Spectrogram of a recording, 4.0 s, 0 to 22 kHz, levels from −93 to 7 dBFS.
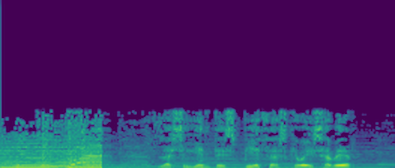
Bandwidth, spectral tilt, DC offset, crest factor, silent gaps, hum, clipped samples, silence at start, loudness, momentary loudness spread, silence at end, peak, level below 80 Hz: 8 kHz; -5 dB/octave; under 0.1%; 14 dB; none; none; under 0.1%; 0 s; -17 LUFS; 12 LU; 0.1 s; -2 dBFS; -26 dBFS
